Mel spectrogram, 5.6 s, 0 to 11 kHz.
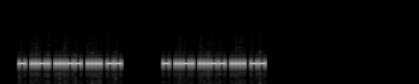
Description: Morse code, heard as a keyed tone, about 41 wpm, 700 Hz. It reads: TF3HM TF3HM
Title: DXCC-100 Call Signs - 5 Characters - Repeated 2x - 45wpm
